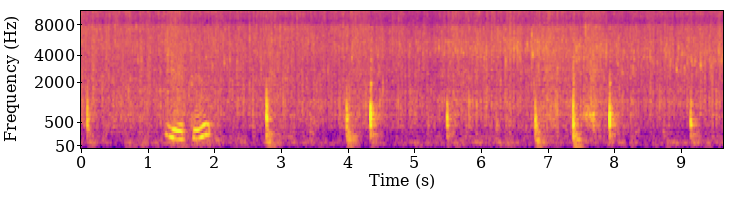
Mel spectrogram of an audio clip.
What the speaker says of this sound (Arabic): ونحط هذاك البصل والشامبينيون والفلفل اللي كنت قطعتهم معكم، فوالا هكا نحمصهم هنايا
